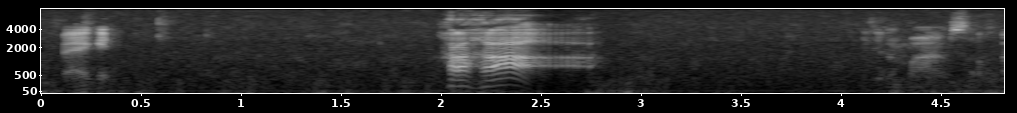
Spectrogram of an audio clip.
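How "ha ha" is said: loud, high "ha ha" crow; two-beat laugh, punched out high and loud; triumphant laugh. Real, not acted. Player crowing over the game, triumphant laugh.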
